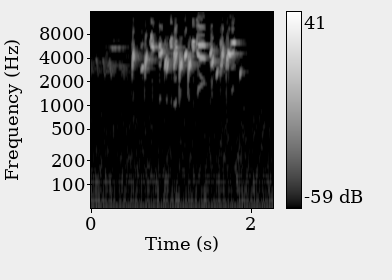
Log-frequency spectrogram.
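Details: Song of a European goldfinch recorded in Algeria, 2017: one short, dense phrase of high, jangling twitters and quick chattering notes lasting under two seconds, ending with a soft slurred note, against a quiet background.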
